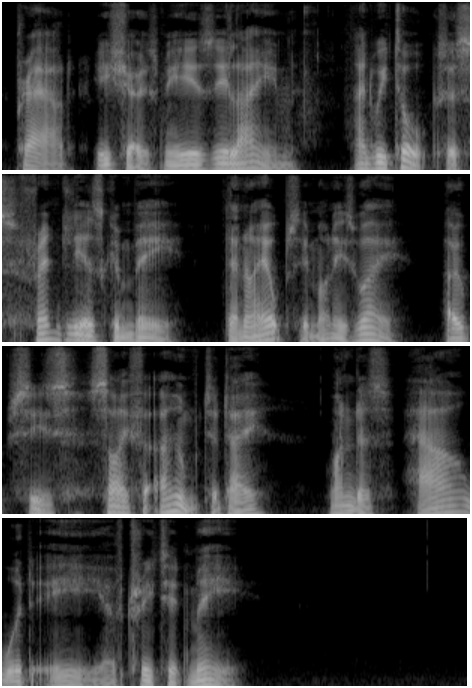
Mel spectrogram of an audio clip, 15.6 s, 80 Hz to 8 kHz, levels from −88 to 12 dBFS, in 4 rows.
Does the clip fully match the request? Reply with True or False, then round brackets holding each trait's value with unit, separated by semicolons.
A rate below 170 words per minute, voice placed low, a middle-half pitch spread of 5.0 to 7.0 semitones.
True (135 wpm; 85 Hz; 5.6 semitones)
